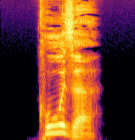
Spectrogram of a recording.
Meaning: inflection of kosen: 1. first-person singular present 2. first/third-person singular present subjunctive 3. singular imperative
- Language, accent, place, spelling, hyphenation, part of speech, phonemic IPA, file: German, Germany, Berlin, kose, ko‧se, verb, /ˈkoːzə/, De-kose.ogg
